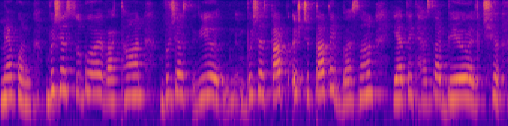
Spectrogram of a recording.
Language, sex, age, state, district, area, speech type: Kashmiri, other, 30-45, Jammu and Kashmir, Budgam, rural, spontaneous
